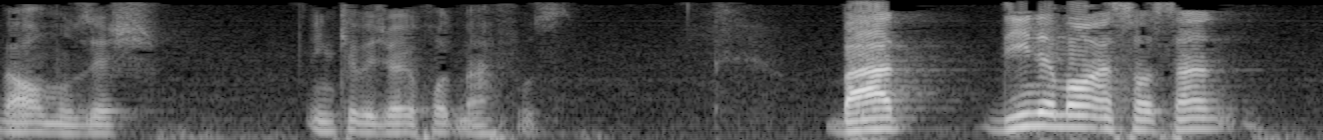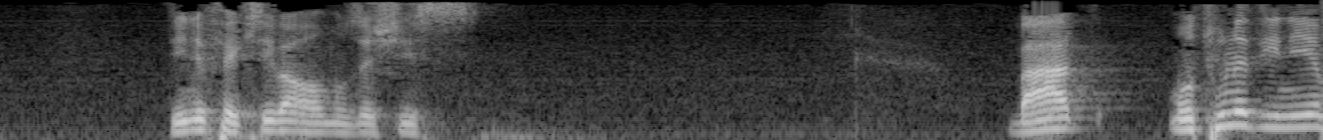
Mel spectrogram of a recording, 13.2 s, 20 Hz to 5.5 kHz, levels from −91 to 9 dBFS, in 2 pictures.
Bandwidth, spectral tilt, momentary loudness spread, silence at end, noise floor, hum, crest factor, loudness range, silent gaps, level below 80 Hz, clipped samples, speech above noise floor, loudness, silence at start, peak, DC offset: 5.4 kHz; -7 dB/octave; 23 LU; 0 s; -54 dBFS; none; 18 dB; 14 LU; none; -40 dBFS; 0.4%; 40 dB; -15 LUFS; 0 s; 0 dBFS; under 0.1%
